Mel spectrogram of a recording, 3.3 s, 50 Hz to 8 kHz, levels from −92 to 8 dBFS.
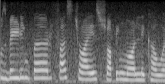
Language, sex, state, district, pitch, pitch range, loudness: Hindi, female, Haryana, Jhajjar, 230 Hz, 205-270 Hz, -15 LUFS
